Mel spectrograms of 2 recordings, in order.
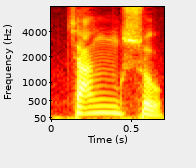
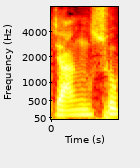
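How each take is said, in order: First: The word begins with a 'ch' sound. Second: The word begins with a 'j' sound.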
